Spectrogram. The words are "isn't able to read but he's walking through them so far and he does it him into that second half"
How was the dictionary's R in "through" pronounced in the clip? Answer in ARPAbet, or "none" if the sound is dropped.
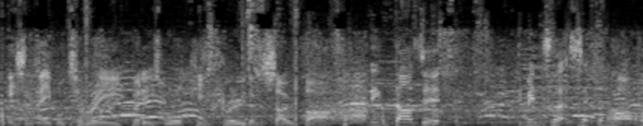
R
